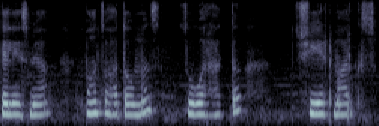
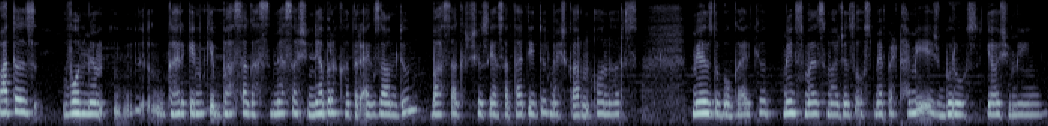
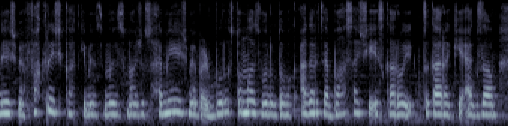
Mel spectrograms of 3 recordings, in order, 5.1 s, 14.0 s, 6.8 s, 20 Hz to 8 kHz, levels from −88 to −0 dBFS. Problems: none marked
